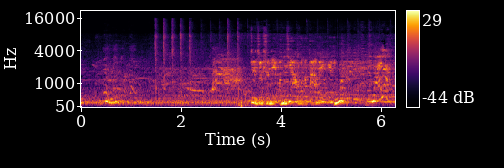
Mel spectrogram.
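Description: Arcade shooting game's audio: game music and effects with a quick run of sharp clicks between about one and a half and three seconds in, and voices over it.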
